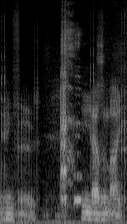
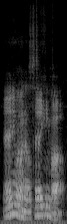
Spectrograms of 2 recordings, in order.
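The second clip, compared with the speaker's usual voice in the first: raised crier's call; 5 semitones higher, 5 dB louder than usual. Acted. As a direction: call to the crowd for entrants. Crier calling for competitors again.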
